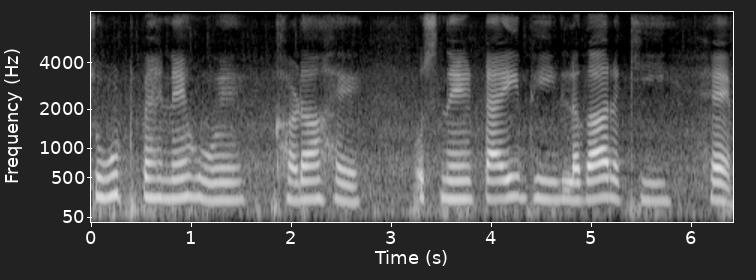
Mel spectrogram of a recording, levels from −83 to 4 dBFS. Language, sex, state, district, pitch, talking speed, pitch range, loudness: Hindi, female, Madhya Pradesh, Dhar, 225 Hz, 105 wpm, 215-240 Hz, -16 LUFS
